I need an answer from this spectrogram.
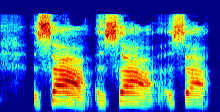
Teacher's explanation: زا زبان کو نیچے، جو آپ کی زبان کی نوک ہے نیچے کے 2 دانتوں کی جڑوں میں لگیں گے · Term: سیٹی کے ساتھ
